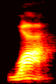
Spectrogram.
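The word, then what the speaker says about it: वाक्: Vak, not vak. It is halanta. The pronunciation is half.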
